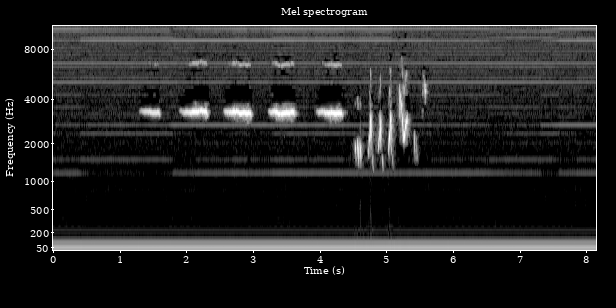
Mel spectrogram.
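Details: Common nightingale singing a phrase of four slow, pure whistled notes, each slightly louder, followed by a quick burst of sharp, scattered chirps and a final high note, against a clean, quiet background.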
